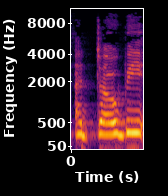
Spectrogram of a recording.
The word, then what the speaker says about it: Adobe: Illustrator and Photoshop software look how we say Adobe it's Adobe Illustrator and it's Photoshop a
